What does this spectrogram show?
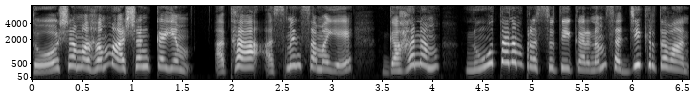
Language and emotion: Sanskrit, happy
